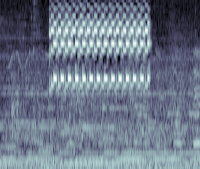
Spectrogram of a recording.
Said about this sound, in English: Jack receives a call on his cell phone.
